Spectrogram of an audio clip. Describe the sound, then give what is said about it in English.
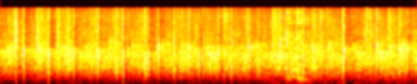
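An audience at a USIP event claps steadily, a dense patter of many hands with sharp individual claps standing out, holding at an even, fairly loud level throughout with no one speaking. “I can't, but I can certainly applaud.”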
